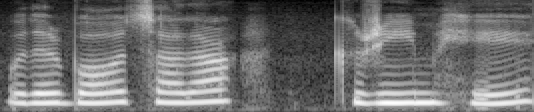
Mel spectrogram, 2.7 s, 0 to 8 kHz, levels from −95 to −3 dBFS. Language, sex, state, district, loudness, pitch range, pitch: Hindi, female, West Bengal, Darjeeling, -12 LUFS, 255-275 Hz, 260 Hz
